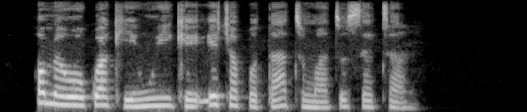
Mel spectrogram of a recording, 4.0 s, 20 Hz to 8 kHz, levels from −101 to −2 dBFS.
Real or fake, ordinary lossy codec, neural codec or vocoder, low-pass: real; none; none; none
